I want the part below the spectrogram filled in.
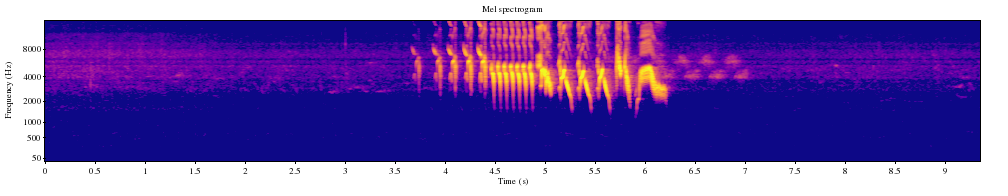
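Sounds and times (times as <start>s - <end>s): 
common chaffinch Fringilla coelebs singing: 3.8s - 6.2s.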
